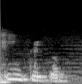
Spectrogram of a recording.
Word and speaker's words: ínclito: Mamá, hija, si yo conozco esa palabra, pero con el acento en la primera. – Sí. – Ínclito.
